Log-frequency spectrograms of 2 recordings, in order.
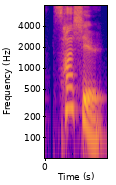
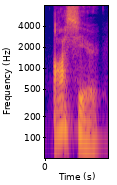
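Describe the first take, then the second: First: The first consonant is pronounced clearly. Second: The first consonant is nearly dropped. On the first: "instead of 사실" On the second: "it almost sounds like 아실"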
